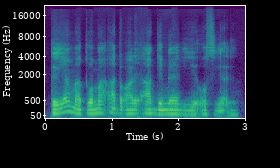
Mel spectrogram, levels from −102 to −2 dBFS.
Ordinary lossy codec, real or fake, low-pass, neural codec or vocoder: none; fake; none; codec, 44.1 kHz, 2.6 kbps, DAC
